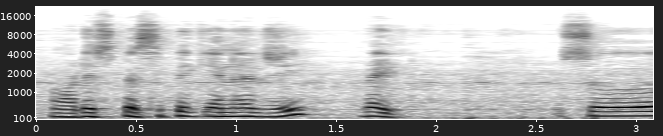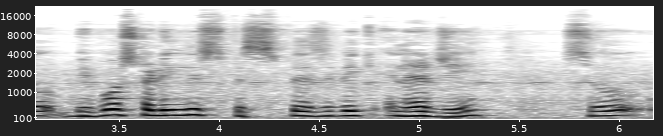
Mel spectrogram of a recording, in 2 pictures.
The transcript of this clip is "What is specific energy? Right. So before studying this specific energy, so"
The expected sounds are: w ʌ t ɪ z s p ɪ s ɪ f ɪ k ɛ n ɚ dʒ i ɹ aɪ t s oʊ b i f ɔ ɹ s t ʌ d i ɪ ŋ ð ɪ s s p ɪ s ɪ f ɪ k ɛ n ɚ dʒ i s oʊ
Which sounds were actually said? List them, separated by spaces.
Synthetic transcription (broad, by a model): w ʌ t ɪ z s p ɪ s ɪ f ɪ k ɛ n ɚ dʒ i ɹ aɪ t s oʊ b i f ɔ l s t ʌ d i ɪ ŋ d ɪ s s p ɪ s ɪ f ɪ k ɛ n ɚ dʒ i s oʊ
